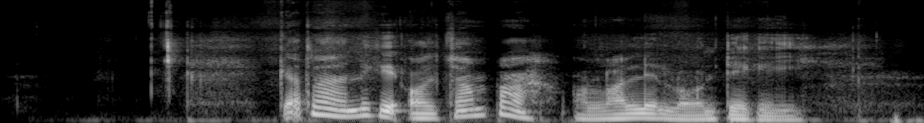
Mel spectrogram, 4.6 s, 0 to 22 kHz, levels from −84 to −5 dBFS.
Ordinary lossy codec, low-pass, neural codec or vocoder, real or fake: none; none; none; real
